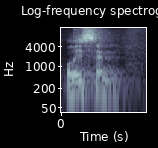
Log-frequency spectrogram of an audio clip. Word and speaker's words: listen: अगला example LISTEN, क्या pronounce करेंगे, लिसन।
